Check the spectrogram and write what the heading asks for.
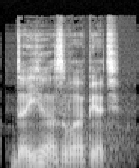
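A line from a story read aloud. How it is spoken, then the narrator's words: Through gritted teeth. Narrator (Russian): процедил сквозь зубы Клим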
